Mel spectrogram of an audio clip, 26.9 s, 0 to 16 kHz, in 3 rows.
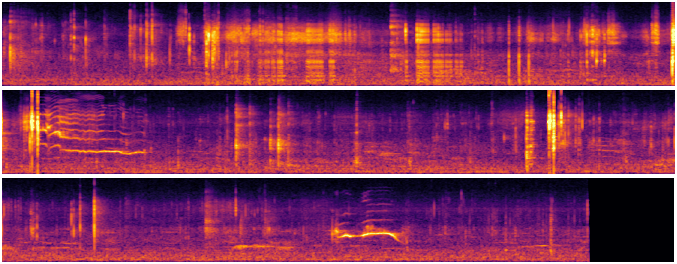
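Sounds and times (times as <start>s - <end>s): kittens crunching dry kibble: 0.0s - 25.8s
kitten meowing: 9.4s - 11.0s, 22.3s - 23.4s.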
